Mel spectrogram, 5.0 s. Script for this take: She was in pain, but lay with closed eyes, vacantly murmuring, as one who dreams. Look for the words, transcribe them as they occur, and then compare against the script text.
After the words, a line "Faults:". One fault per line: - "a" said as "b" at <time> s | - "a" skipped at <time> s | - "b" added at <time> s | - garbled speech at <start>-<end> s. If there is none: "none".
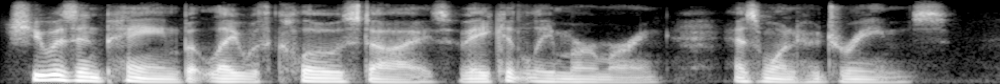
She was in pain, but lay with closed eyes, vacantly murmuring, as one who dreams.
Faults:
none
